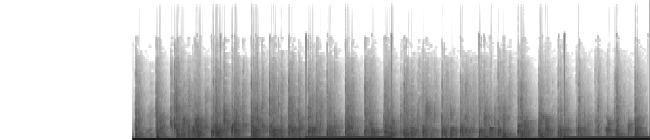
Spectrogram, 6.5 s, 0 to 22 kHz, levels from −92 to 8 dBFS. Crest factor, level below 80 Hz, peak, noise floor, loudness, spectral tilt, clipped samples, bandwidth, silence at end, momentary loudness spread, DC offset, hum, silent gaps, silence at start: 6 dB; -48 dBFS; 0 dBFS; under -90 dBFS; -6 LUFS; -5 dB/octave; 0.2%; 9.8 kHz; 0 s; 0 LU; under 0.1%; none; none; 1.35 s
